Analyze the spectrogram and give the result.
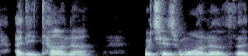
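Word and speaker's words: adhiṭṭhāna: Aditthanna. I did the accent on the A. Aditthanna, which is one of the 10 perfections or paramis in Buddhism.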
